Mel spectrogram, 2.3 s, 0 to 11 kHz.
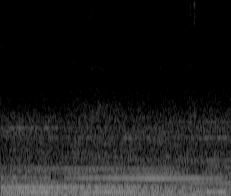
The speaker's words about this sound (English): okay, that sounds like a plane, but it sounds like it's like a one engine plane that's 20 feet uh, uh, over my roof.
